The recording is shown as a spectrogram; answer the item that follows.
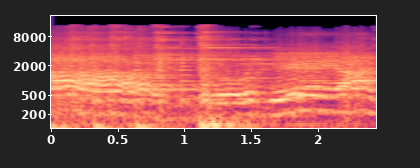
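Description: Devotional Gujarati Shiva bhajan: a man sings the melody, accompanied by tabla strokes and the steady clink of small brass hand cymbals.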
